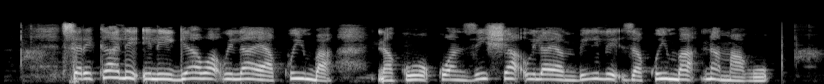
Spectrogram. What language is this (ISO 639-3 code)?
swa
